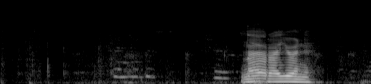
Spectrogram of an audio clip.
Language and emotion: Russian, neutral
